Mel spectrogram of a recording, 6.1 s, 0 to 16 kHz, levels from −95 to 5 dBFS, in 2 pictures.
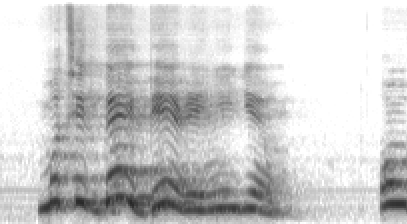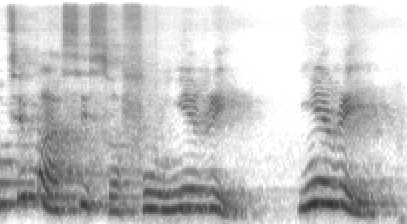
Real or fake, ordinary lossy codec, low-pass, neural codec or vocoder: fake; none; 14.4 kHz; autoencoder, 48 kHz, 128 numbers a frame, DAC-VAE, trained on Japanese speech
